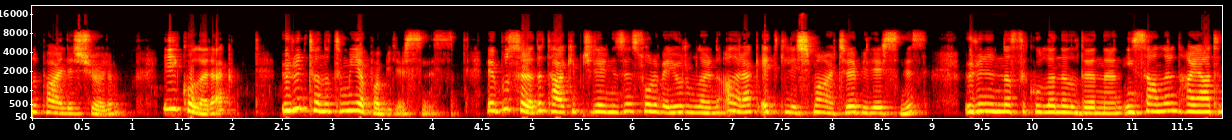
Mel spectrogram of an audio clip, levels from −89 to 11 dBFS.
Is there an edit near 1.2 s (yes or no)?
no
